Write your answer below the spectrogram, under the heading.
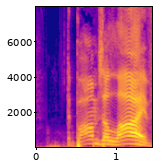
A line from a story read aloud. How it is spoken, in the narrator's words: Fiddly Pucklechurch shouted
